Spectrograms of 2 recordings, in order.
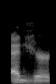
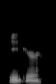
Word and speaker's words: Eager: Wade, I don't want to mispronounce his last name. Wade Eager, thank you. I don't want to pronounce his last name Edger or something like that. It's Eager.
